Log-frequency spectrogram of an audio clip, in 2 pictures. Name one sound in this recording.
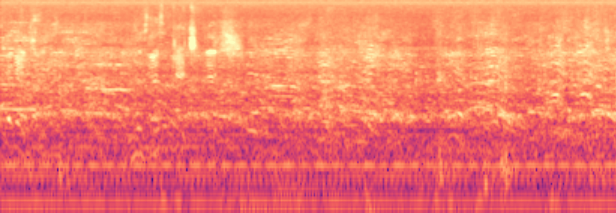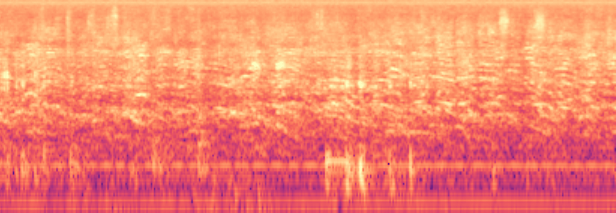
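A band plays music through loudspeakers.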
